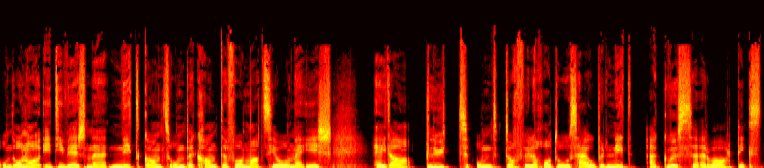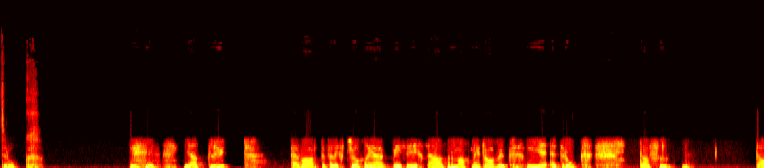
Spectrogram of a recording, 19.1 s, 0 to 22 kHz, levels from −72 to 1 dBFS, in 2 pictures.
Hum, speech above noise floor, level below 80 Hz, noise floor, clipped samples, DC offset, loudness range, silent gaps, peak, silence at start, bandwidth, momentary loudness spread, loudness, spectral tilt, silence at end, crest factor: none; 42 dB; -38 dBFS; -59 dBFS; under 0.1%; under 0.1%; 4 LU; none; -4 dBFS; 0 s; 18 kHz; 7 LU; -17 LUFS; -4.5 dB/octave; 0 s; 14 dB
